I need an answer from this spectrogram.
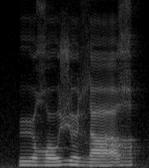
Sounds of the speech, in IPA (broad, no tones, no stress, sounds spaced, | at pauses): ʉː ʁ o ʒ ø ɮ a ʁ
